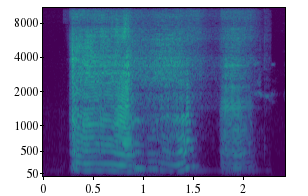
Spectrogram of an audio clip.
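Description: A person's mouth sound effect of an inflatable deflating: a long, wavering, buzzy rush of air like a pool toy letting its air out, lasting about a second and a half, then a shorter second one near the end.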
